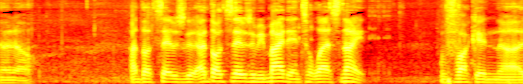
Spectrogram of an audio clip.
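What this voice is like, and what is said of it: Usual voice. Nothing is said of it.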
